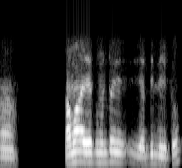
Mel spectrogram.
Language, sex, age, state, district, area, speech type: Marathi, male, 18-30, Maharashtra, Gondia, rural, conversation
